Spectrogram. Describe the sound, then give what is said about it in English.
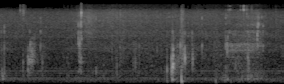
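Soft mouth sounds of someone sipping a sweet, creamy milky cocoa drink, with a brief slurp in the middle and faint swallowing noises; no one speaks. “Let me just take another sip.”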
